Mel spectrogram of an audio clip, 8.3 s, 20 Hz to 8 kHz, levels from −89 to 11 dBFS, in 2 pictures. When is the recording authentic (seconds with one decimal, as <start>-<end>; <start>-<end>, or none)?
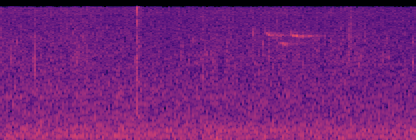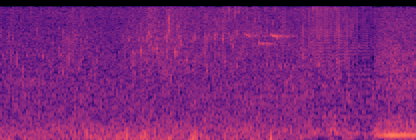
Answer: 0.0-7.3; 7.9-8.3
